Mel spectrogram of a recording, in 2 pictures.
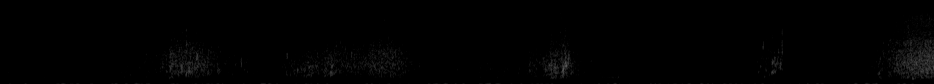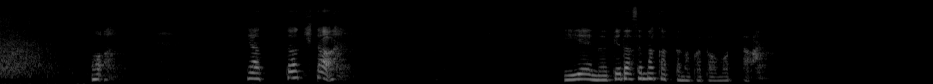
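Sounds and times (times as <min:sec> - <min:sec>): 
waves washing onto a seashore by a park at night: 0:00.0 - 0:10.2
speech: 0:10.3 - 0:10.6, 0:12.3 - 0:12.9, 0:15.0 - 0:17.0.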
